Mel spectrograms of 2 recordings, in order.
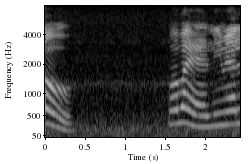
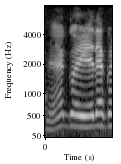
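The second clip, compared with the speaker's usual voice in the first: ordinary talk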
